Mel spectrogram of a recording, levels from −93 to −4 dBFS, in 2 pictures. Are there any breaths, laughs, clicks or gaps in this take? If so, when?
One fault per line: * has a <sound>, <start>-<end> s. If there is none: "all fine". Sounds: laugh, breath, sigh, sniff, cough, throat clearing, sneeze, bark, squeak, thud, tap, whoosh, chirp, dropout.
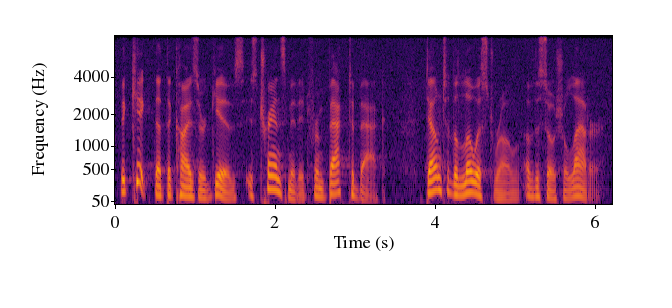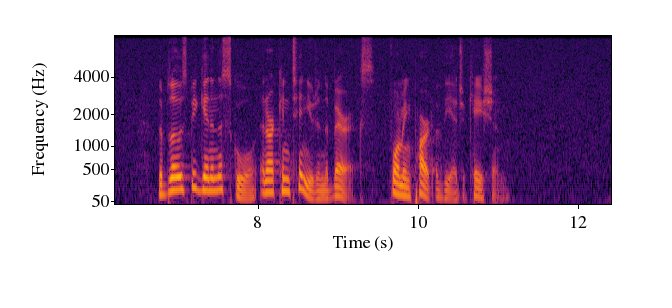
all fine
